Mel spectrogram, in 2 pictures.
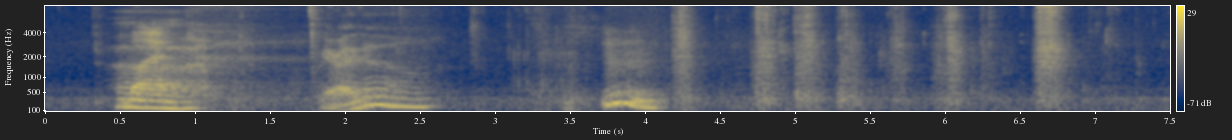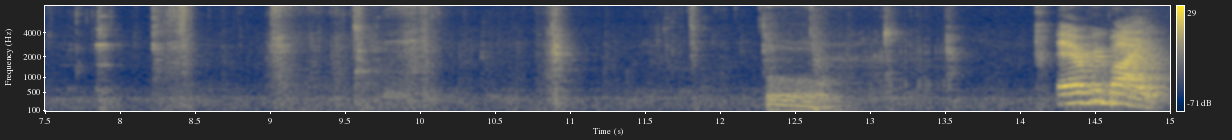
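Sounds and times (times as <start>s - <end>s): wet chewing and lip-smacking: 4.2s - 12.4s.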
